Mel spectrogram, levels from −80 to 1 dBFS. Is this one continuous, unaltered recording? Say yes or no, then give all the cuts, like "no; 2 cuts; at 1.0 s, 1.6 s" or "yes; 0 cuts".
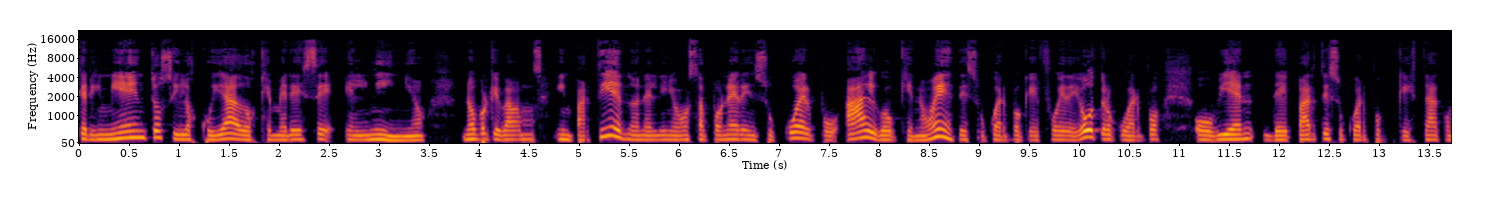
no; 2 cuts; at 4.6 s, 11.1 s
